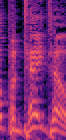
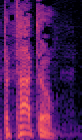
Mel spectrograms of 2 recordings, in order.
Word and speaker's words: Patato: So is it Patato or Potato? – It's Patato. In Spanish, it's Patato.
